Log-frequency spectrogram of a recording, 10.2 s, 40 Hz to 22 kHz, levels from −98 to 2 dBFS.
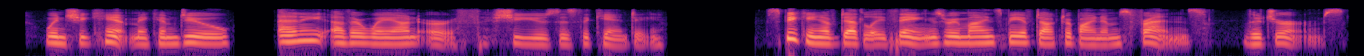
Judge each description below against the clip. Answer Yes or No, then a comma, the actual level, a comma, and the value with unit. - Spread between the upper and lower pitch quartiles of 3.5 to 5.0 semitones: No, narrow, 2.4 semitones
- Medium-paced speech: Yes, average, 160 wpm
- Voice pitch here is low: No, medium, 170 Hz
